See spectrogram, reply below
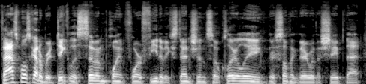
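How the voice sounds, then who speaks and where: A man's voice: fairly low pitch, pushed and bright. A man hosting a fantasy baseball podcast, talking casually with frequent fillers and restarts. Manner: halting, many fillers and restarts. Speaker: podcast host. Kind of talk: casual analytic chat.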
